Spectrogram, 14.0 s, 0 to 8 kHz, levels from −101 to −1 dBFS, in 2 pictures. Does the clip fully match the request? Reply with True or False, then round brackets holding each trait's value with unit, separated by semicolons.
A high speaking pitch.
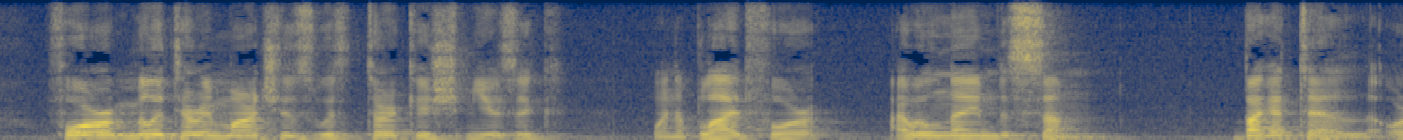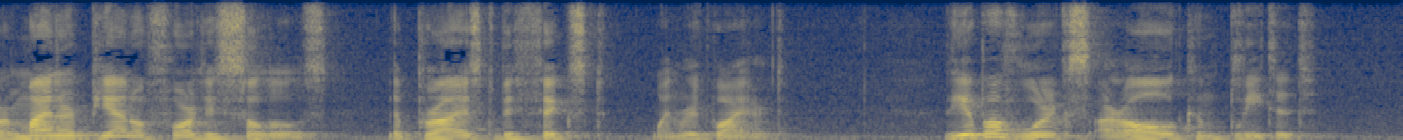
False (130 Hz)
